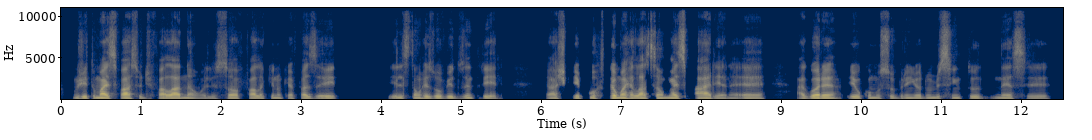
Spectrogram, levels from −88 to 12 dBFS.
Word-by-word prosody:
um 120 - -7
jeito 115 0 0
mais 120 0 +7
fácil 110 +1 +4
de 110 +2 -17
falar 115 -1 +5
"não", 100 -4 -5
ele 95 +2 -13
só 105 +1 0
fala 105 0 -1
que 105 - -14
não 110 -1 -6
quer 105 0 -8
fazer 75 - -1 0.6
e - - -12
eles 120 0 -3
estão 125 0 -4
resolvidos 115 -3 -1
entre 115 +2 -4
eles. 95 +4 -11 0.5
Eu 100 - -5
acho 100 0 -2
que 105 - -1
é - - 0
por 105 -2 -4
ter 120 - +3
uma 115 -1 +6
relação 110 +1 +2
mais 110 -1 +1
parea, 105 -2 0
né? 105 0 -5 0.4
Agora 110 +1 +5
eu, 115 -2 +1
como 110 0 -6
sobrinho, 105 +1 -6
eu - - -3
não 115 +1 -8
me 115 - -5
sinto 110 0 -6
nesse 105 0 -7
110 Hz, 190 wpm, -26 LUFS, 105-115 Hz, 0.6 s, mais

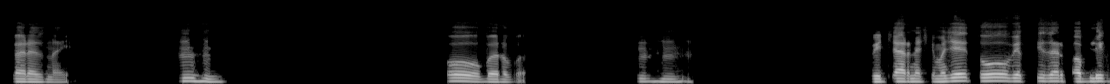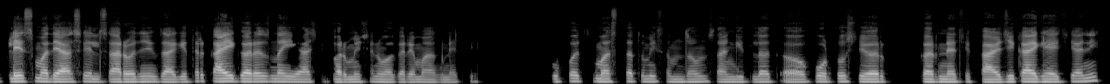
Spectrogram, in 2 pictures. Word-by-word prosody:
गरज 125 -3 +1
नाही. 110 -1 -8 1.1
हं, 150 0 0
हं. 120 -2 -3 2.3
हो, 150 -3 +3
बरोबर. 120 -2 -1 1.1
हं, 135 - -4
हं, 130 -1 -4
हं. 125 - -12 1.8
विचारण्याची 135 0 +2
म्हणजे 150 +5 +4
तो 155 - +3 0.2
व्यक्ती 150 0 -1
जर 145 0 +2
पब्लिक 140 +2 +2
प्लेसमध्ये 135 -1 +3
असेल, 125 +1 +2
सार्वजनिक 125 +1 +1
जागी, 120 0 0
तर 145 - -3
काही 140 0 +6
गरज 130 0 +3
नाही 130 -2 0
आहे 115 - +1
अशी 120 +1 -8
परमिशन 120 +1 -2
वगैरे 120 0 -3
मागण्याची. 110 +1 -7 0.8
खूपच 135 +1 -4
मस्त, 130 -1 -2
तुम्ही 130 0 -4
समजावून 125 -1 -5
सांगितलंत 120 0 -4
अ, 115 - 0
फोटो 130 0 -1
शेअर 125 -1 +1 0.4
करण्याची 125 0 +1
काळजी 120 +2 +3
काय 130 0 +5
घ्यायची? 125 +1 -1
आणि 145 +5 0
125 Hz, 110 wpm, -23 LUFS, 120-135 Hz, 2.3 s, काही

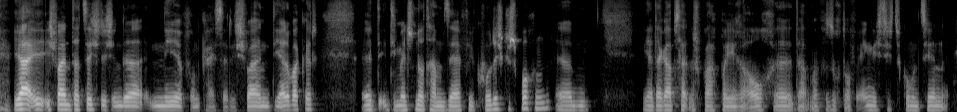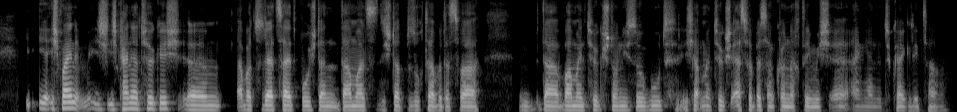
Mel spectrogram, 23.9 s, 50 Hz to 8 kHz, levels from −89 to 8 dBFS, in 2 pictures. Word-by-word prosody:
ja, 135 +1 +13
i 135 0 +4
ich - - -2
war 130 - +11
in 125 -1 +5
tatsächlich 125 -2 0
in 110 +1 -1
der 110 -1 +4
Nähe 110 -1 +1
von 100 -1 -10
Kayseri, 100 0 -7
ich - - -3
war 110 0 +5
in 105 0 -1
Diyarbakır, 120 +5 +2 0.6
äh, 120 +1 +1
die 115 - -7
die 115 - -8
Menschen 115 +1 0
dort 120 0 +1
haben 110 -1 +1
sehr 110 0 +2
viel 110 -1 -7
Kurdisch 130 +6 -1
gesprochen. 150 +2 0
Ähm, 115 0 -4 0.7
ja, 115 -1 -3
da 115 0 0
gab’s 115 0 0
halt - - -2
'ne - - -10
Sprachbarriere 105 -1 -5
auch, 105 +2 -3
äh, 110 +1 -2
da - - -7
hat - - -10
man 105 0 -9
versucht, 105 0 -12
auf - - -10
Englisch 110 -1 -5
sich 120 - -8
zu - - -9
kommunizieren. 110 0 -3 0.4
J - - -11
ja, 150 -2 +3
ich 145 -2 0
meine, 160 -1 +4
ich 135 -2 -3
ich 135 0 -1
kann 145 0 +2
ja 145 - +3
Türkisch, 150 +1 -1
ähm, 115 -1 +2 0.2
aber 115 +3 -1
zu - - -6
der 120 -1 +6
Zeit, 115 -1 +2
wo 115 - 0
ich 110 - -7
dann 110 -2 -1
damals 110 -1 +1
die 110 - -10
Stadt 115 - -2
besucht 110 +1 -9
habe, 110 -1 0
das 105 +1 -4
war 105 -1 +1 0.5
hm, 110 0 -11
da 110 -1 +1
war 110 -1 +3
mein 110 -1 0
Türkisch 115 +1 -1
noch 110 - -1
nicht 110 -1 -3
so 110 -1 -1
gut. 115 0 -6
Ich - - -7
habe - - -1
mein 110 -2 -7
Türkisch 115 -1 -4
erst 115 0 0
verbessern 105 -1 -3
können, 105 -2 -3
nachdem 100 0 -4
ich, 100 - -4
äh, 105 0 -7
ein 105 0 -12
Jahr 100 - -12
in 100 - -14
der 100 - -19
Türkei 105 -1 -5
gelebt 100 -1 -12
habe. 100 +2 -11
110 Hz, 235 wpm, -29 LUFS, 105-120 Hz, 0.7 s, ja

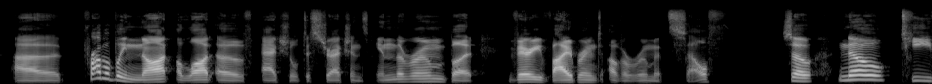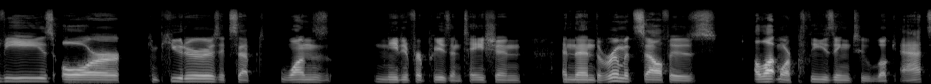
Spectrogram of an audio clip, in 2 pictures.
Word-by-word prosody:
uh, 90 0 0 0.2
probably 250 - +2
not 115 +1 +6
a 105 - -4
lot 110 +2 +4
of 95 -2 -4
actual - - -3
distractions - - -6
in 100 +2 -6
the 120 0 -2
room, 130 0 -2
but 90 -1 +2 0.3
very 115 +1 +6
vibrant 105 +1 +3
of - - -6
a 90 - -9
room 90 +1 -12
itself, 80 - -7 0.5
so 150 -4 +4 0.3
no 210 +1 +6
TVs 150 -4 0
or 110 -2 +2 0.3
computers, 135 0 -2
except 110 - -5
ones 110 -2 -3 0.4
needed 115 -3 -3
for - - -4
presentation, 105 0 -4 0.4
and 115 -1 -5
then 110 -1 +1
the - - -7
room 165 -3 +1
itself 110 -5 +1
is 95 -3 -5 0.4
a - - 0
lot 130 +2 +5
more - - -1
pleasing 110 -4 -7
to 95 -3 -14
look - - -7
at. - - -3
110 Hz, 130 wpm, -25 LUFS, 100-135 Hz, 0.5 s, not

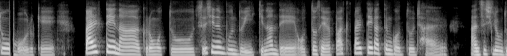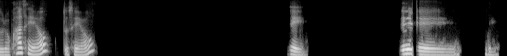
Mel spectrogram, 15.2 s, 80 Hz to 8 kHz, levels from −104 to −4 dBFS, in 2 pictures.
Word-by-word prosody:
또 250 -2 +2
뭐 - - -4
이렇게 160 0 -7 0.4
빨대나 265 - +4
그런 175 +1 -1
것도 155 -2 -3
쓰시는 280 - +1
분도 205 -7 -2
있긴 155 +4 -3
한데 200 -6 0
어떠세요? 160 +1 -2
빨 230 - -2
빨대 260 +1 +2
같은 230 -3 +1
것도 170 -3 -3
잘 170 +1 -8 0.3
안 170 0 +2
쓰시려고 195 -1 -1
노력하세요? 200 - +1 0.2
어떠세요? 165 - -4 2.9
네. 170 -7 +1 1.4
네네. 165 -8 +4 0.4
네. 170 -3 -8
180 Hz, 200 characters per minute, -26 LUFS, 160-225 Hz, 2.9 s, 빨대나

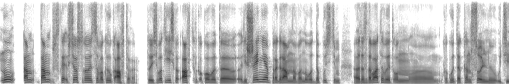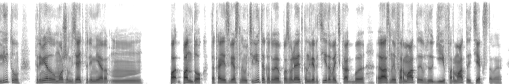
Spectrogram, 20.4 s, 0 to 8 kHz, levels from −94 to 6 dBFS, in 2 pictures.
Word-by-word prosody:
Ну 215 +4 0
там 200 +1 +3
там 205 +2 +3
ск 180 - -5
всё 205 +1 -2
строится 185 -1 -3
вокруг 160 0 -3
автора. - - +4 0.2
То 130 - -4
есть, 130 +1 -2
вот 170 +4 -4
есть 185 -1 -3
к 165 - -4
автор 175 -3 +6
какого-то 145 -5 0
решения 210 - +2
программного. 145 -6 +2
Ну, 155 +4 -5
вот, 140 -4 -4
допустим, 140 -4 -8 0.3
э, 120 - +2
разрабатывает 150 +2 +2
он, 130 -4 -5
э, 110 -2 -7
какую-то 140 0 -4
консольную 145 -5 -2
утилиту. 135 - -7 0.3
К - - -64
примеру, 160 +2 +1
можем 145 -2 -3
взять 150 +4 +1
пример, 135 -1 -2
м, 120 -2 -9 0.5
па - - +5
Pandoc- 155 -3 +5 0.2
такая 135 +2 +2
известная 135 -1 -2
утилита, 155 - -4
которая 140 -1 0
позволяет 140 +5 +1
конвертировать 135 0 -1
как 130 -3 +1
бы 120 -1 -2 0.2
разные 145 +2 +6
форматы 140 +1 +2
в 115 - -14
другие 130 -1 -4
форматы 125 +4 0
текстовые. 95 -4 -5
140 Hz, 145 wpm, -23 LUFS, 125-160 Hz, 0.5 s, автор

